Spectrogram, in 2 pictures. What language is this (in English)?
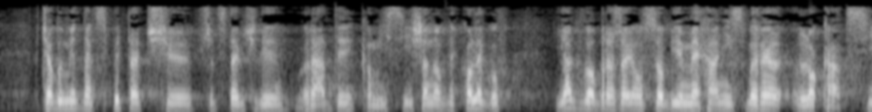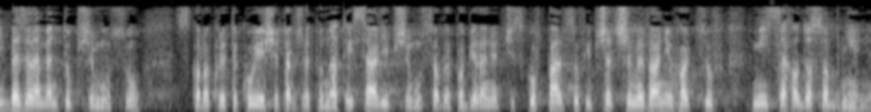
Polish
